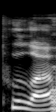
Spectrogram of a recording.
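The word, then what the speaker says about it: pulla: They literally say, if you miss eating pula, that's P-U-L-L-A, pronounced pula.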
